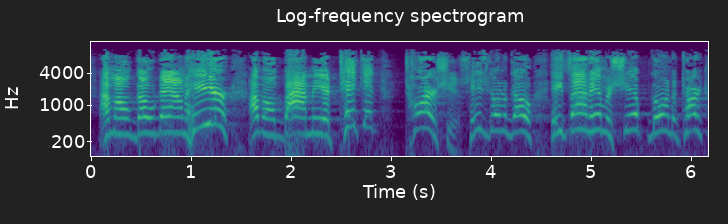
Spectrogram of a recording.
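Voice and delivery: high, loud, driving sermon storytelling; full-force preaching. Real, not acted. Preacher telling of Jonah's flight to Tarshish, full-force preaching. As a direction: belt the story out from the pulpit.

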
